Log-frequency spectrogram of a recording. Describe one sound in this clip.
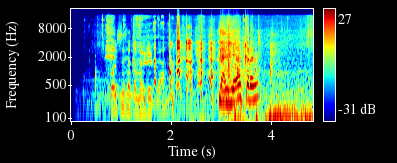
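A middle-aged woman talks and laughs close by.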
